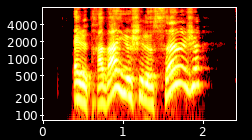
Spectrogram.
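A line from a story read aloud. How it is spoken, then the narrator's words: Resentful exclamation. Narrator (French): s'écria la Bassindre, qui avait toujours sa réception sur le cœur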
